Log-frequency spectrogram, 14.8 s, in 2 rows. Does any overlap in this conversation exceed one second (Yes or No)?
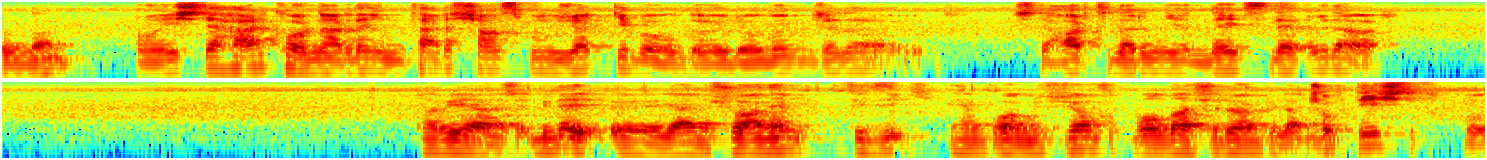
No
